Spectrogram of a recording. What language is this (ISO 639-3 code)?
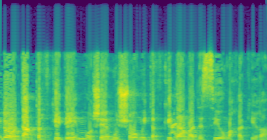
heb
